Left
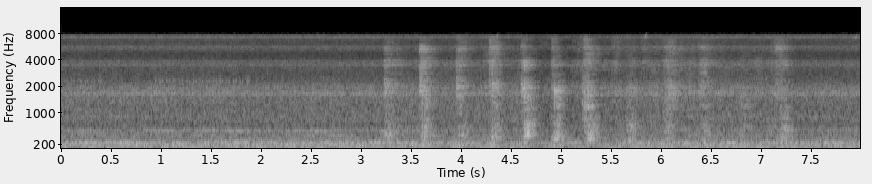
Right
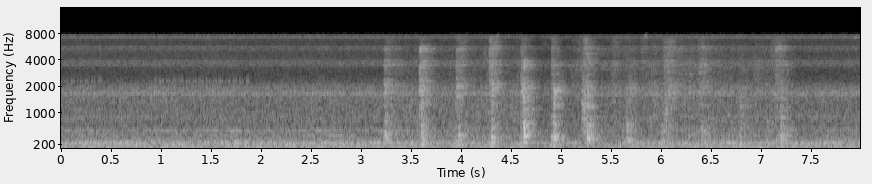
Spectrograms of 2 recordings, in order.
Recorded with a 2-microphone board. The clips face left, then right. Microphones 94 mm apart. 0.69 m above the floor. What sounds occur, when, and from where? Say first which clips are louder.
3.2 s running footsteps: right 4 dB; 55° right (ahead or behind), 6 m; by 7.3 s 75° right (ahead or behind), 7 m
